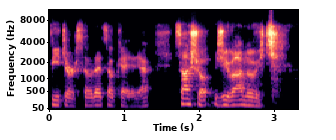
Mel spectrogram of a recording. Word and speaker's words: Sašo Živanović: you raphael i will correct you in the pronunciation of my name i will actually also correct peter so that's okay yeah sasho givanovich it's a it's a tough one i know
